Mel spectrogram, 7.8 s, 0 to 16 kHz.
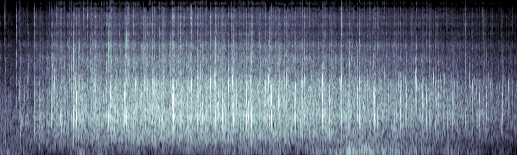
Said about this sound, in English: And at St Thomas's Hospital, where the Prime Minister himself was treated, the staff and patients stood 2 metres apart, ending their tribute with loud applause.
